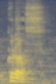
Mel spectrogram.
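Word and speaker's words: Krause: Cuando el triángulo de Greenfeld se transforma en un cuadrado, se llama cuadrilátero de Cross. Cross se escribe K-R-A-U-S-E.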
